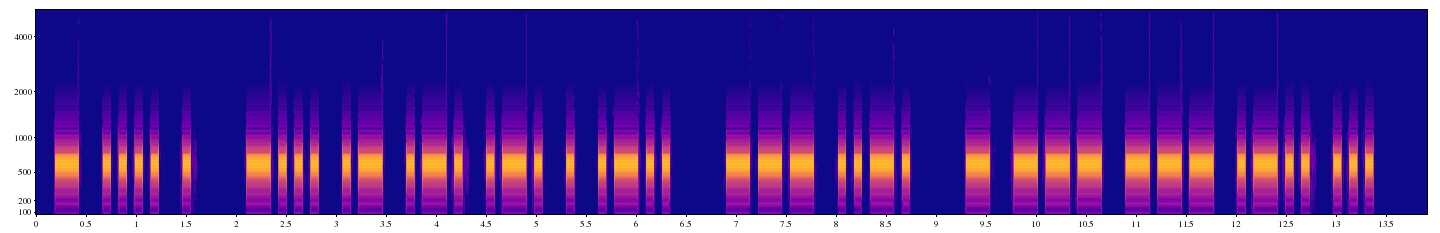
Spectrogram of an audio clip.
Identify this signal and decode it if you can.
Morse code, heard as a keyed tone, about 15 wpm, 600 Hz. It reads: THE BARREL OF TOOLS
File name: learning center / tower trouble / tower trouble 15wpm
